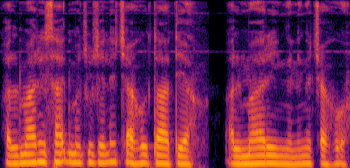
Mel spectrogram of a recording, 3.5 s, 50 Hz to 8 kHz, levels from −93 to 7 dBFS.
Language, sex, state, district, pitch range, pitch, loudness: Wancho, male, Arunachal Pradesh, Longding, 135-150 Hz, 140 Hz, -17 LUFS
